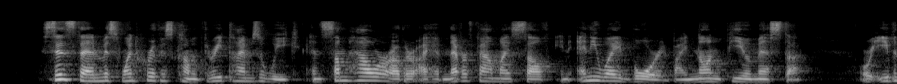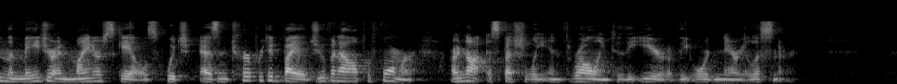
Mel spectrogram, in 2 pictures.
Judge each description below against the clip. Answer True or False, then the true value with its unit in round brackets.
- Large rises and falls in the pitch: True (6.0 semitones)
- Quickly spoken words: False (175 wpm)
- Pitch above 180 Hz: False (150 Hz)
